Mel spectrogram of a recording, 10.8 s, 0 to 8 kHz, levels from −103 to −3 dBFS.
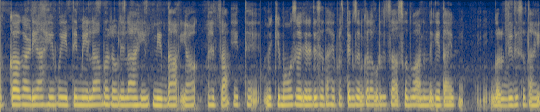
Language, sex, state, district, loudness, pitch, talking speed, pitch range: Marathi, female, Maharashtra, Dhule, -23 LUFS, 200 Hz, 155 wpm, 195-205 Hz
